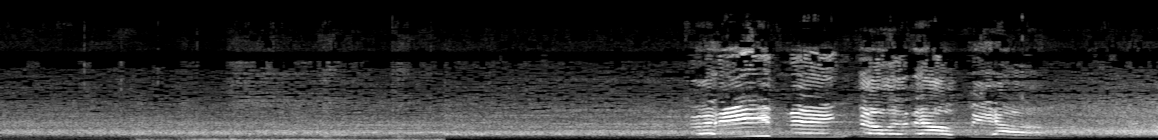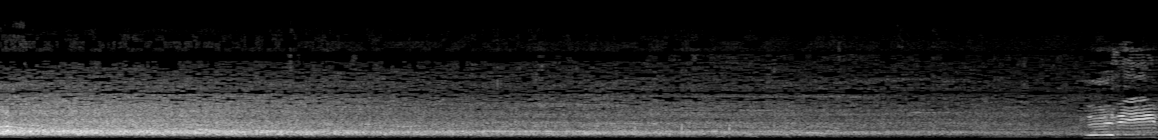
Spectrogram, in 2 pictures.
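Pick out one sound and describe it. A large crowd cheers and applauds loudly in a big echoing arena.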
